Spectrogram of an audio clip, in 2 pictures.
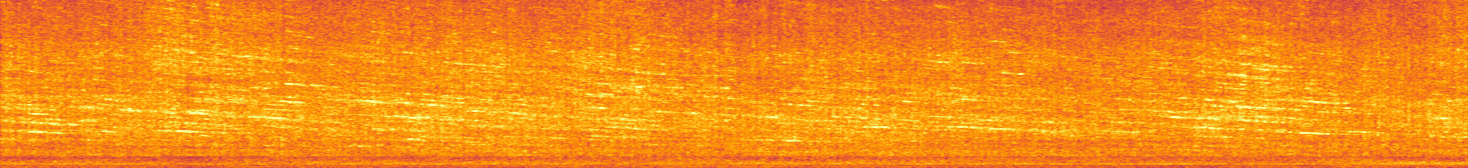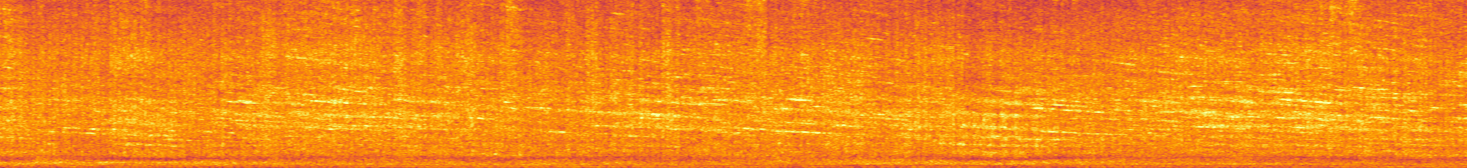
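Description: Double-stack intermodal freight train passing close by: steady wheel-on-rail noise from the well cars, with faint high squealing from the wheels rounding a curve and scattered clicks from the wheels over the rails.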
